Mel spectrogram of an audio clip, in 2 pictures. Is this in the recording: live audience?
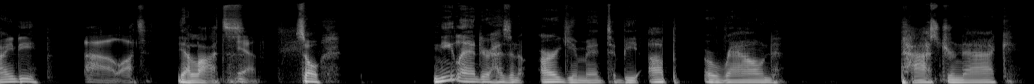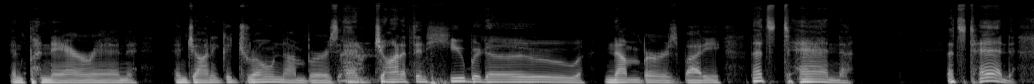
no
